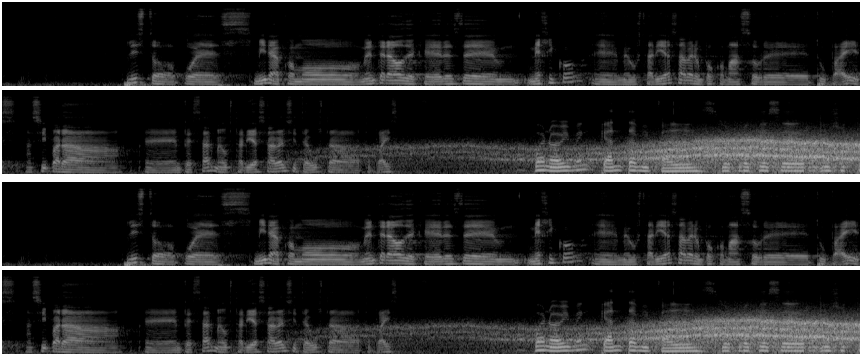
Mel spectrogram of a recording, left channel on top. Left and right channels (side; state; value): both; identical; correlation 1.00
